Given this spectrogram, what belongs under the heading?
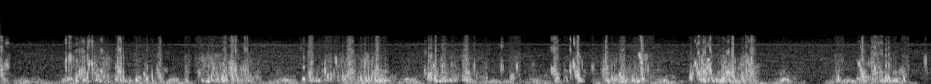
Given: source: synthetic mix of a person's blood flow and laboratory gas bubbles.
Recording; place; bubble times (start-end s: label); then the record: Doppler ultrasound of blood flow; precordium
0.00-0.10 s: bubbles
0.63-1.28 s: bubbles
1.32-1.68 s: bubbles
1.83-1.92 s: bubbles
1.94-2.62 s: bubbles
3.00-3.98 s: bubbles
4.23-4.89 s: bubbles
4.99-5.05 s: bubbles
5.08-5.21 s: bubbles
5.49-5.86 s: bubbles
5.90-5.96 s: bubbles
6.01-6.54 s: bubbles
6.87-7.61 s: bubbles
8.33-8.45 s: bubbles
8.55-9.10 s: bubbles
9.22-9.29 s: bubbles
From the record:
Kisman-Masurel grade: 444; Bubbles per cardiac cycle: continuous sound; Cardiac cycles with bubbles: 100%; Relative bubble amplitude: maximal (0.775 to 0.999); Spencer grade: 4 (maximum detectable bubble signal sounding continuously throughout systole and diastole of every cardiac period, and overriding the amplitude of the normal cardiac signals); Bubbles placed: only in the low amplitude regions of the cardiac cycle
